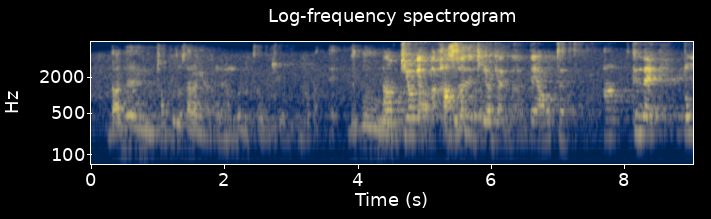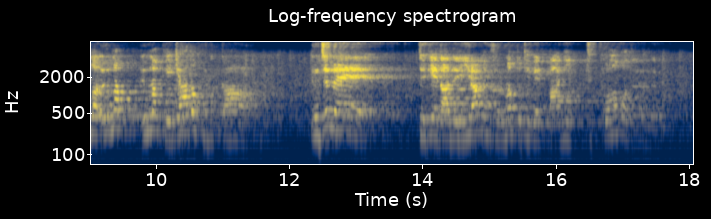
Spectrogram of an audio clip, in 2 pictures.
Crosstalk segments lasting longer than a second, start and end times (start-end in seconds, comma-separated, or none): 4.3-6.0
